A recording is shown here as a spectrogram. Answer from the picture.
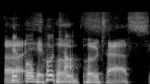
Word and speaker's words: Hippopotas: it's hypop poas oh Tom how would you pronounce that uh hippopotas oh interesting yeah oh interesting I didn't I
